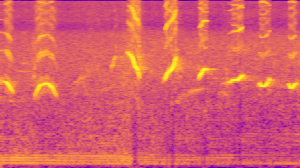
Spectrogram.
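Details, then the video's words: Sumatran leafbird singing as a lure to excite other leafbirds: arched whistles followed by steeply rising slurs and short flat whistled notes at a lively pace, with a low hum underneath. "PANCINGAN CUCAK IJO GACOR INI SANGAT EFEKTIF BUAT CUCAK IJO KURANG EMOSI"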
